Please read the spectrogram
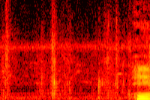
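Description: Quiet outdoor background with a few faint, soft ticks, then a man's voice begins near the end.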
